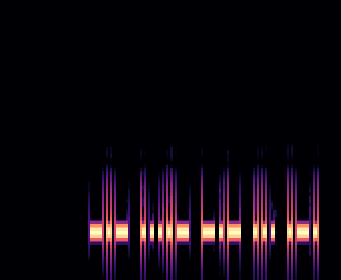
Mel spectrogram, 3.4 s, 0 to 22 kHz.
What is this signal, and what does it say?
Morse code, heard as a keyed tone, about 28 wpm, 700 Hz. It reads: K4KSR
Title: Call Signs Repeated 3x - 28wpm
